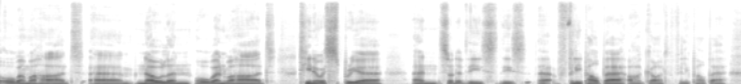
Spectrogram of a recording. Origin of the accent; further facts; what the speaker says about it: Scotland, United Kingdom; moved away; also born or lived in Newcastle / Augsburg; growing up in Scotland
